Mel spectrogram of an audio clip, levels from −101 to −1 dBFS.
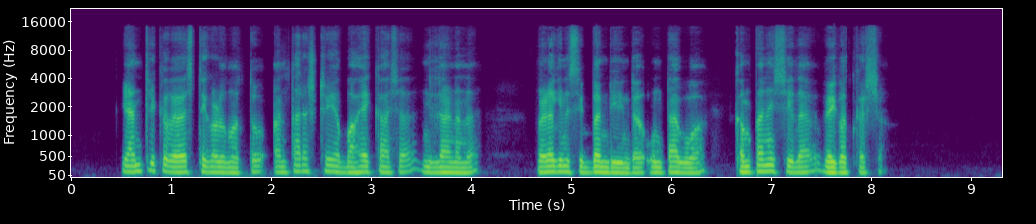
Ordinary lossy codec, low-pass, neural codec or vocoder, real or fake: AAC, 96 kbps; 14.4 kHz; codec, 44.1 kHz, 2.6 kbps, SNAC; fake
